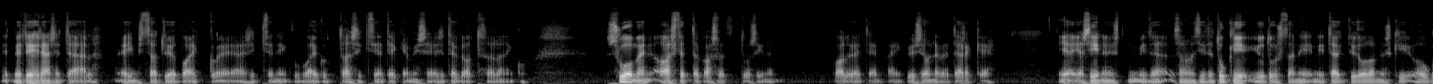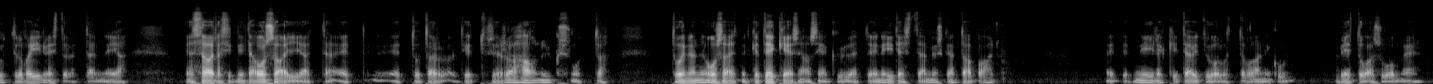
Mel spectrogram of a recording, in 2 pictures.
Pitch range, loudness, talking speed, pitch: 90-100 Hz, -25 LUFS, 185 wpm, 95 Hz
